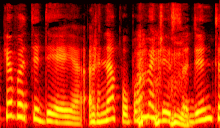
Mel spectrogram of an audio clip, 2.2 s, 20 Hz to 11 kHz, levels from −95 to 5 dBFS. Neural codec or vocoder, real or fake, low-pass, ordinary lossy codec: vocoder, 22.05 kHz, 80 mel bands, Vocos; fake; 9.9 kHz; MP3, 64 kbps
